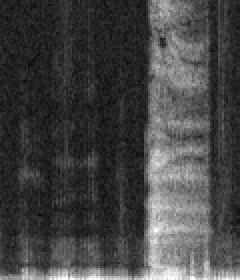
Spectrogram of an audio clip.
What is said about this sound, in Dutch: Net ging Butt wel echt helemaal hard spinnen. Dus ik dacht, misschien wil ze wat zeggen voor de luisteraar.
